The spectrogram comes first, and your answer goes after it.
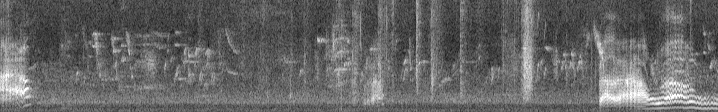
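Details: Domestic cat enjoying catnip, giving odd noises: a short vocal burst at the start, a faint brief sound midway, then long quiet stretches of soft hiss, ending in a loud wavering, warbling yowl with rising and falling harmonics.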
